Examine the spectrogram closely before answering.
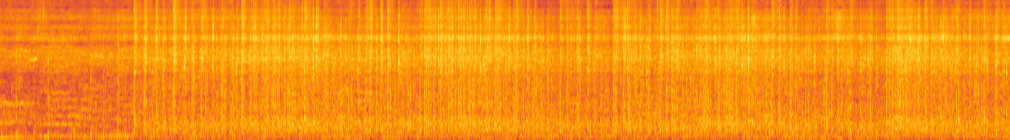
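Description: A fireworks finale barrage: many aerial shells bursting in quick succession, a dense, continuous run of bangs and crackling with a low rumble under it, thickening about two seconds in.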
